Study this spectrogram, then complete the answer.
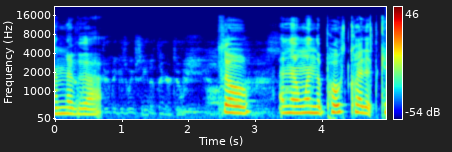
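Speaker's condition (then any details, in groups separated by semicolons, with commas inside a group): Cerebral palsy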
